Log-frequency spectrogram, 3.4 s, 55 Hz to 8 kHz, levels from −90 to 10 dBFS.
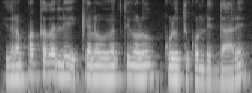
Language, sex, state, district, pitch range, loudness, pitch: Kannada, male, Karnataka, Koppal, 115-130 Hz, -15 LUFS, 120 Hz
